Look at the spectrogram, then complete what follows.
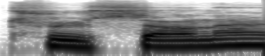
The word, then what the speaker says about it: Trusona: can go read about true Sona it's spelled TR s o n a it's true and Persona put together and the mission we're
